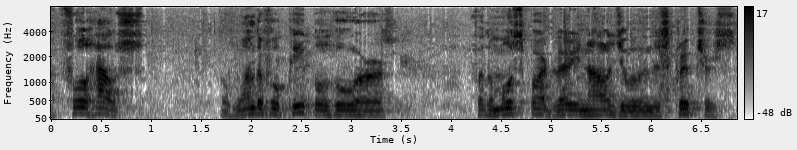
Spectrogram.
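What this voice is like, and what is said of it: New York Puerto Rican accent. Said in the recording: “I have this New York Rican accent.”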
